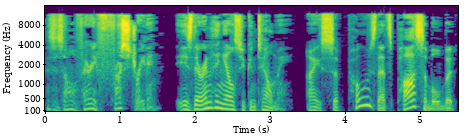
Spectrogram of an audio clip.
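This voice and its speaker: An actor playing a mild, bureaucratic scientist in a video game, polite, measured and slightly uneasy, with a hesitant, deferential manner. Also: male voice, medium pitch, wildly swooping pitch, fairly bright tone, breathy edge, no echo, clean studio sound, exaggerated voice. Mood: analytical, guarded. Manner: hesitant, deferential, measured office-professional speech. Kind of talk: video game dialogue acting.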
